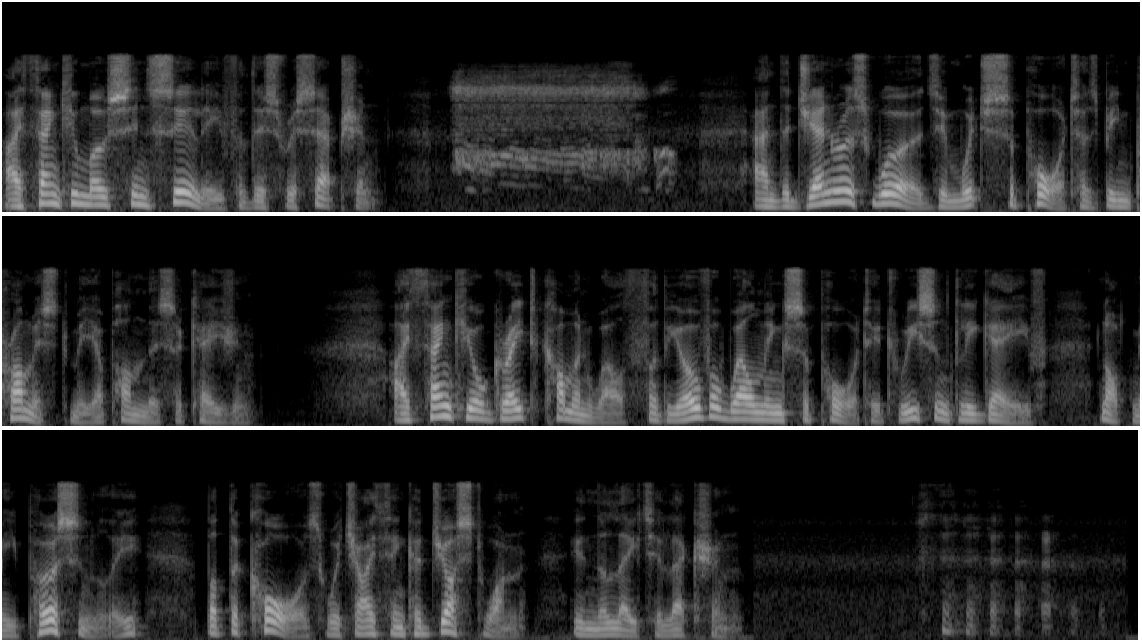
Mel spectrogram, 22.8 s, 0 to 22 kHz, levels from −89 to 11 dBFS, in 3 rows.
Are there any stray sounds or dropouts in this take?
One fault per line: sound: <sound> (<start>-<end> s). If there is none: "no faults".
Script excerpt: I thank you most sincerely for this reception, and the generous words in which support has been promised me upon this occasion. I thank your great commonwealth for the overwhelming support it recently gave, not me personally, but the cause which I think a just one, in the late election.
sound: sniff (3.0-4.5 s)
sound: laugh (21.2-22.6 s)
